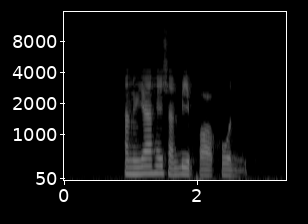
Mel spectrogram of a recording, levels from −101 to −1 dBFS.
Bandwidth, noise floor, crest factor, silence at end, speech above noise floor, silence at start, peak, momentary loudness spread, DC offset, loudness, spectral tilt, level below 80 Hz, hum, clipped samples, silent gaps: 4.5 kHz; under -90 dBFS; 18 dB; 0.6 s; over 30 dB; 0.9 s; -44 dBFS; 9 LU; under 0.1%; -60 LUFS; -4.5 dB/octave; -90 dBFS; none; under 0.1%; none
